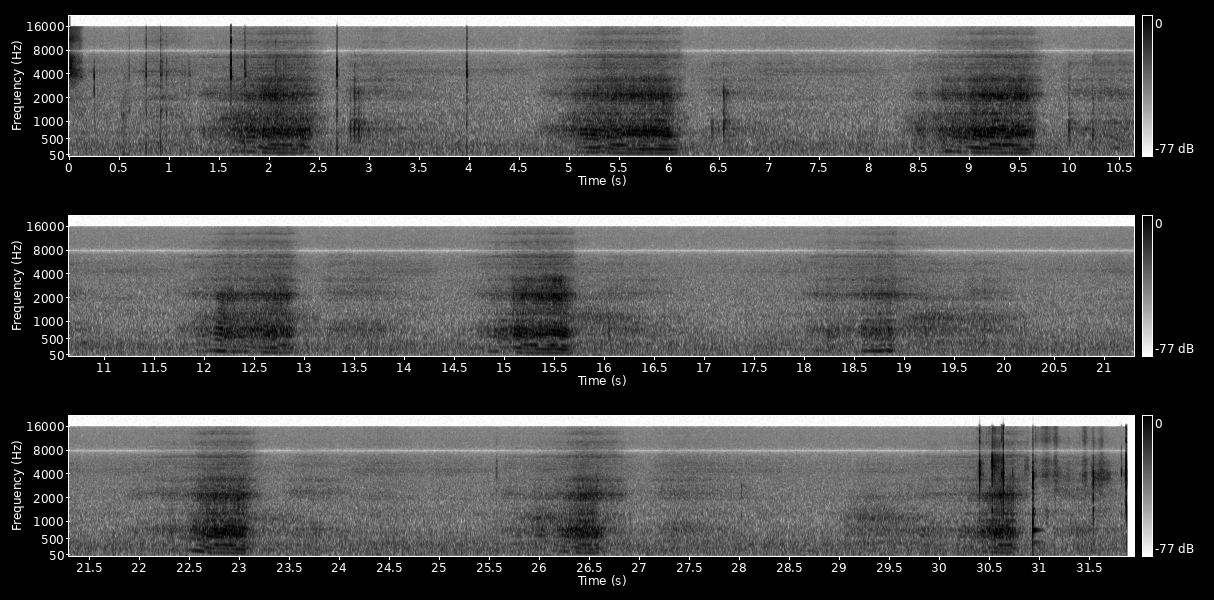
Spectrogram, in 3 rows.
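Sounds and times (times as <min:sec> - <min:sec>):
man snoring: 0:01.3 - 0:03.2, 0:04.7 - 0:06.7, 0:08.3 - 0:10.7, 0:11.7 - 0:13.9, 0:14.7 - 0:16.8, 0:18.0 - 0:20.2, 0:21.9 - 0:24.0, 0:25.6 - 0:27.6, 0:29.0 - 0:30.8.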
